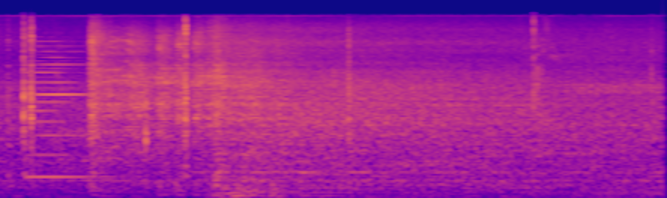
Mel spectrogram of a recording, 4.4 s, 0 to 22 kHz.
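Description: A 2012 Mercedes-Benz E350's V6 engine is started. A short tone sounds near the start; the engine catches about a second and a half in, flares briefly, then settles into a steady idle.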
